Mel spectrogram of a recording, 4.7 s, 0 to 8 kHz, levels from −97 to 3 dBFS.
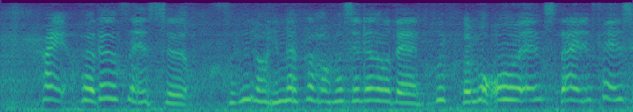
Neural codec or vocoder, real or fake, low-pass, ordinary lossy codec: codec, 16 kHz, 1 kbps, FunCodec, trained on LibriTTS, 50 frames a second; fake; 7.2 kHz; none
